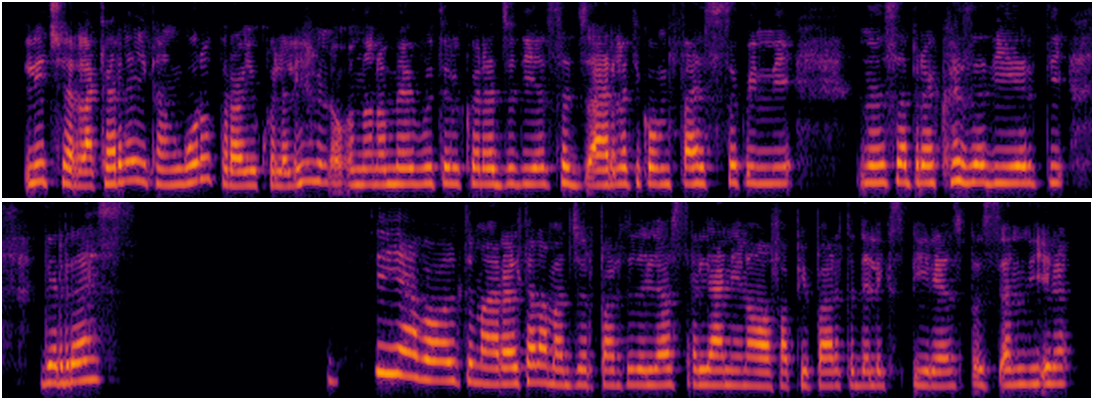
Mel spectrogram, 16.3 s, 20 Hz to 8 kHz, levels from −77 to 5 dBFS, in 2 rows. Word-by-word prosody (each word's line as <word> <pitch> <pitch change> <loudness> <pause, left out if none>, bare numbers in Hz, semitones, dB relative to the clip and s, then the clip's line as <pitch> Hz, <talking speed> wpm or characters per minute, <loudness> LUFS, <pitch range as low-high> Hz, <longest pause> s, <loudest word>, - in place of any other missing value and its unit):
lì 270 +2 +1
c'era 250 -5 +1
la 215 0 +4
carne 260 +5 +2
di 280 - -3
canguro, 255 +6 0
però 220 -5 +2
io 220 +1 +1
quella 215 -1 -3
lì 250 +6 -2
non 275 -1 -2
l'ho 285 - -4
non 235 0 -3
ho 235 - -1
mai 240 0 +1
avuto 245 +1 -1
il 245 - -2
coraggio 240 -1 -1
di 240 +1 -2
assaggiarla, 240 -1 +2
ti 255 - -10
confesso, 245 +1 0
quindi 255 0 -5 0.5
non 260 -1 +2
saprei 265 -1 +2
cosa 275 -2 +3
dirti. 255 0 0 0.5
Del 260 +1 +2
res 295 +3 0 1.5
Sì, 400 +8 +1
a 360 -2 +5
volte, 290 -2 +2
ma 250 -2 0
in - - +2
realtà 245 +2 +3
la 265 0 +3
maggior 230 -1 -4
parte 225 0 -4
degli 230 0 -1
australiani 230 -1 0
no, 215 -1 +3
fa 210 0 -4
più 215 0 -8
parte 215 0 -1
dell' 215 0 -6
experience, 215 0 -6
possiam 230 0 -4
dire. 250 +1 -2
245 Hz, 175 wpm, -23 LUFS, 230-265 Hz, 1.5 s, a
